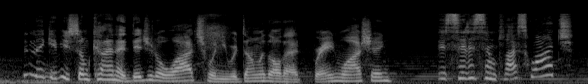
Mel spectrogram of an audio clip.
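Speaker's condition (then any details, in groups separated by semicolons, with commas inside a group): No condition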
